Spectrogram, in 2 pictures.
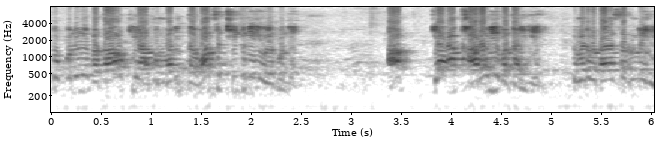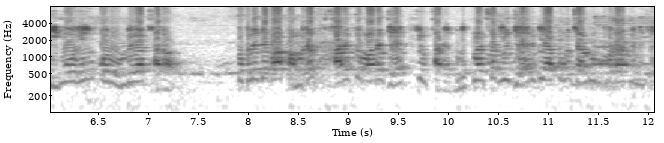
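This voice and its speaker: Noticeable background noise surrounds a man whose high-pitched voice has lively intonation. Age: 60s. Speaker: product user giving a health testimonial. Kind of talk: testimony. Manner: halting, many fillers.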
